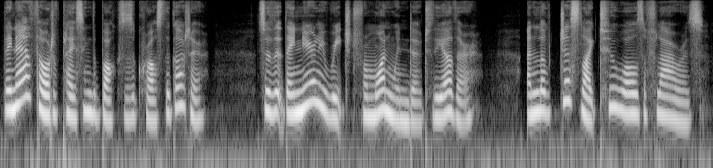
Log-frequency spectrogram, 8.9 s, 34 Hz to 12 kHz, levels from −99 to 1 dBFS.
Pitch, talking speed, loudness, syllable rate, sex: 230 Hz, 195 wpm, -18 LUFS, 5.3 syllables/s, female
